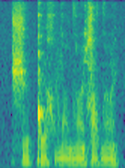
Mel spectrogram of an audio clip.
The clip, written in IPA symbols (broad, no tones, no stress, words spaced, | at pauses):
ʃɘǃeχ vũdˤũɕe dˤẽ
